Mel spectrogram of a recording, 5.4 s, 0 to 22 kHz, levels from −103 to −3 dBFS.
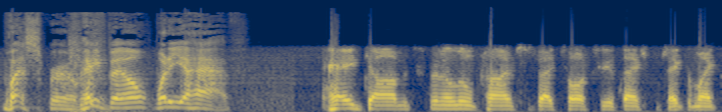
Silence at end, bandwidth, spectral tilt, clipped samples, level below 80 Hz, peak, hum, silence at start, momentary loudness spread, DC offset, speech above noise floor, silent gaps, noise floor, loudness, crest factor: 0.05 s; 14 kHz; -5.5 dB/octave; under 0.1%; -54 dBFS; -4 dBFS; none; 0.05 s; 5 LU; under 0.1%; 37 dB; none; -57 dBFS; -20 LUFS; 16 dB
